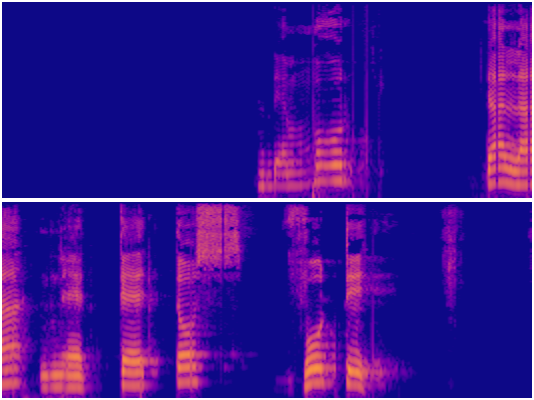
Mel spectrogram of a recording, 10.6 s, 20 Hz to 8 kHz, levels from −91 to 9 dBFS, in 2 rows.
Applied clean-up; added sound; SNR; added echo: neural mask model DeepFilterNet 3.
